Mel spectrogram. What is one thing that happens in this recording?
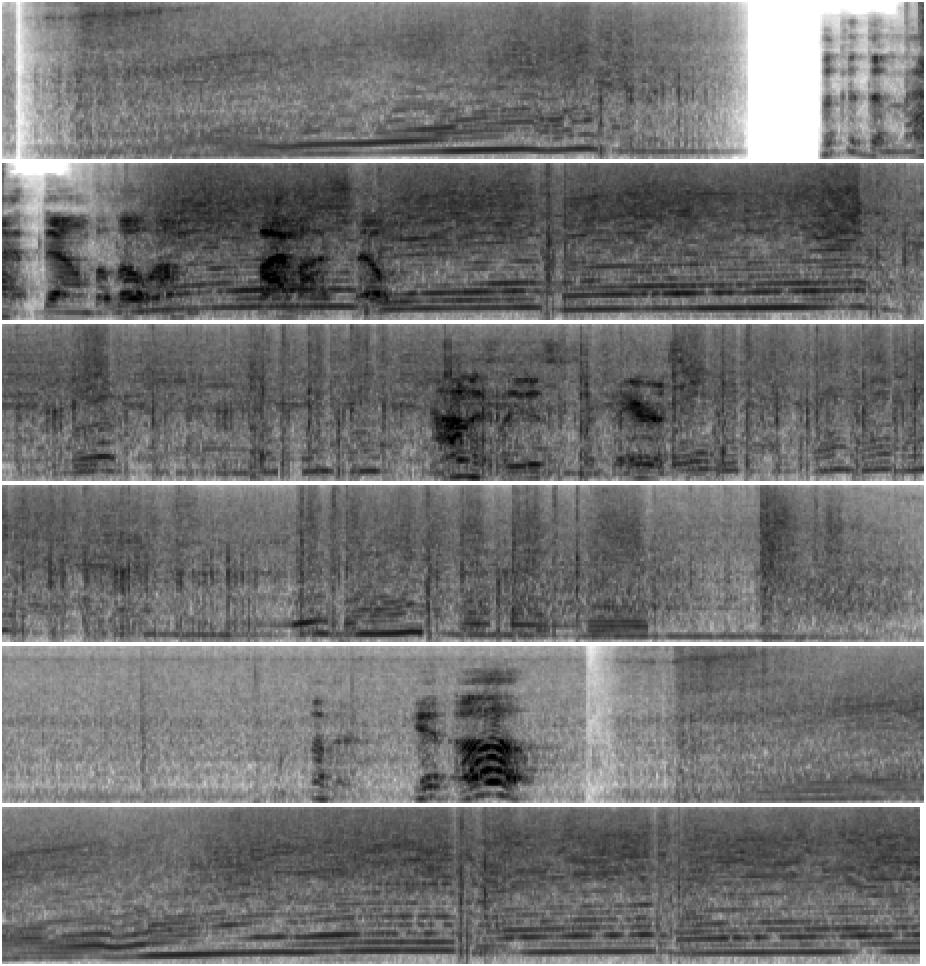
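A motorcycle engine revs high and shifts through the gears, rising and falling in pitch.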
